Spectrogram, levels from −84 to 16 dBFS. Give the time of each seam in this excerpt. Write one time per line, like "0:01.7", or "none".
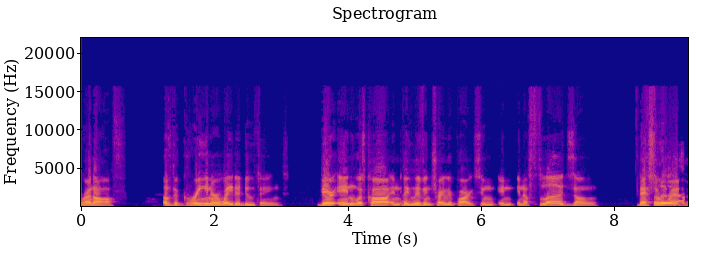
0:04.8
